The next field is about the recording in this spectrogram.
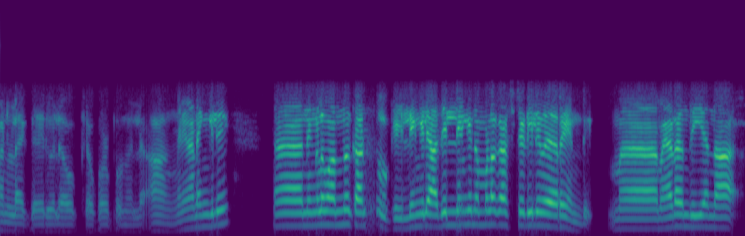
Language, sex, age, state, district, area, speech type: Malayalam, female, 18-30, Kerala, Kozhikode, urban, conversation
